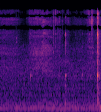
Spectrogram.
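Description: A hand tap being worked back and forth in a hole in a tinned copper bar, giving a few faint clicks late on over a steady low hum.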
